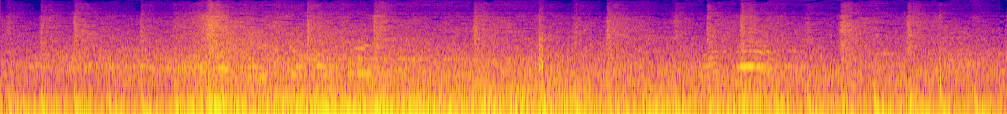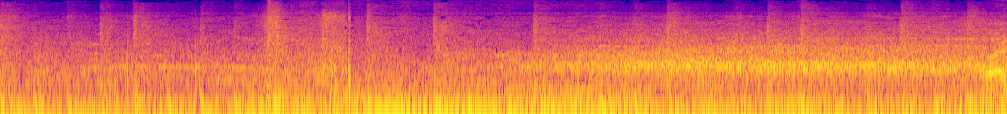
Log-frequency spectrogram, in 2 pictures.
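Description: Cricket stadium crowd noise over background music. There is a sharp knock about six and a half seconds in, as the ball is bowled and hit, and the crowd swells near the end as the shot runs into the deep.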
